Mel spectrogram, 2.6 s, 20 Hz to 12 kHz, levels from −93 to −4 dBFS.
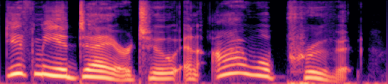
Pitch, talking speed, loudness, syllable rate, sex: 230 Hz, 255 wpm, -17 LUFS, 5.4 syllables/s, female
